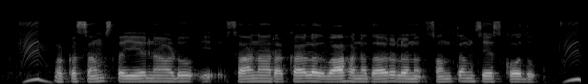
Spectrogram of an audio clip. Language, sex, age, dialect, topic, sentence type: Telugu, male, 18-24, Southern, banking, statement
